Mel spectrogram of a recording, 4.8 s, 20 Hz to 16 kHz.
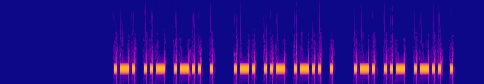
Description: Morse code, heard as a keyed tone, about 40 wpm, 700 Hz. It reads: RULE RULE RULE
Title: Top 500 Words Repeated 40wpm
